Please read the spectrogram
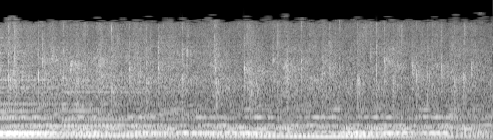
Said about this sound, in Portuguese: Então dê mais uma vez um forte aplauso a ah, Jesus.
